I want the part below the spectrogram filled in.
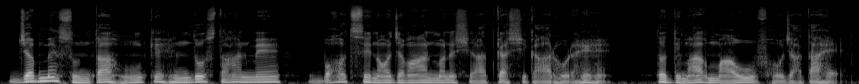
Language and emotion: Urdu, sad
